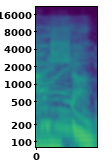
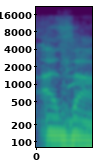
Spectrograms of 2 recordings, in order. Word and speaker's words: Asa: Asha. Asha? Asha. Asha? Et pas Asa. Ouais, ça s'écrit A-S-A, mais ça se prononce Asha.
